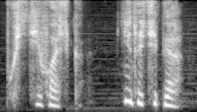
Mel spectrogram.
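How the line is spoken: Girl's whisper. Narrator (Russian): шепнула девочка

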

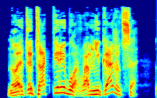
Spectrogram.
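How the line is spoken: Angry exclamation. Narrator (Russian): зло воскликнул Грант

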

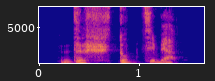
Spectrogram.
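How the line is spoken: Mumbled. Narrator (Russian): пробормотал он

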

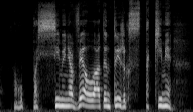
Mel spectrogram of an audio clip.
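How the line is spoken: Growled. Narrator (Russian): рыкнул Роналд Дарри

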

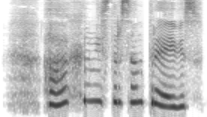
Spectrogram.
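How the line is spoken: Cooing. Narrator (Russian): проворковала она

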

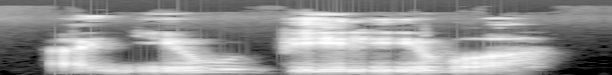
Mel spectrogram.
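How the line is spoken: Sobbing. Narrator (Russian): рыдал Торн

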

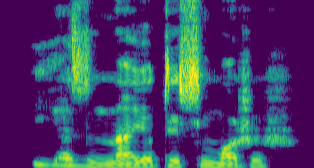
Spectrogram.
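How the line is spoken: Barely audible whisper. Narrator (Russian): Едва слышно прошептала знахарка

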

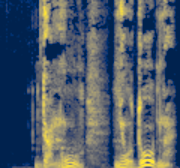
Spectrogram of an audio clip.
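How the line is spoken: Uncertain. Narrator (Russian): неуверенно проговорил Галкин

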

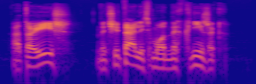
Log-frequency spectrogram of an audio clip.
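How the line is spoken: Grumbling. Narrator (Russian): пробурчал колпак

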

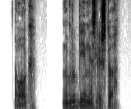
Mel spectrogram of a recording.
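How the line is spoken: Quiet reply. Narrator (Russian): тихо ответил американец

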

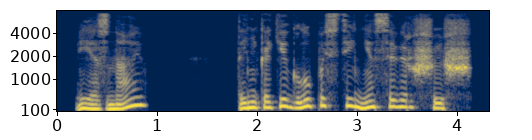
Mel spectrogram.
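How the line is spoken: Fairly calm. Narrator (Russian): сказал Ромер довольно спокойно

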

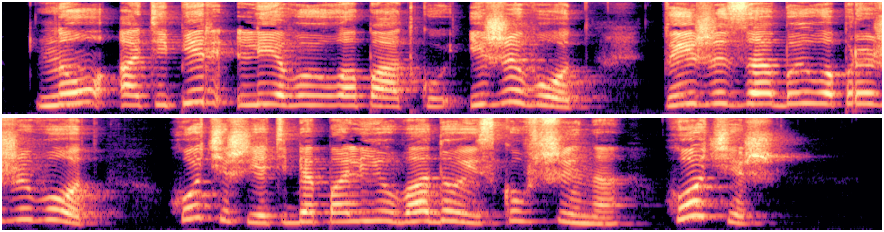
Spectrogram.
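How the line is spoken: Loud commanding. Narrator (Russian): А я громко командовала

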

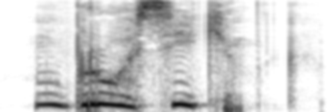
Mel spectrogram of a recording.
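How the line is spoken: Cooing witch. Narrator (Russian): проворковала колдунья

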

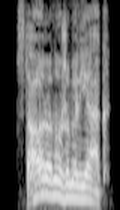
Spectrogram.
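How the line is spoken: Barking. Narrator (Russian): рявкнул на него Рошфор

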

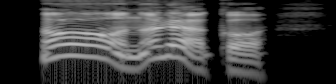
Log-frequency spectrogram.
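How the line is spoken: Cheerful shout. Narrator (Russian): весело крикнул Йенко

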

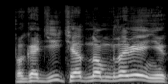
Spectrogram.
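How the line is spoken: Shout. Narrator (Russian): крикнул Ромен

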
